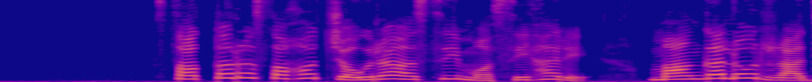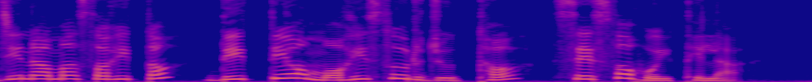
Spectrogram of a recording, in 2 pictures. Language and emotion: Odia, neutral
